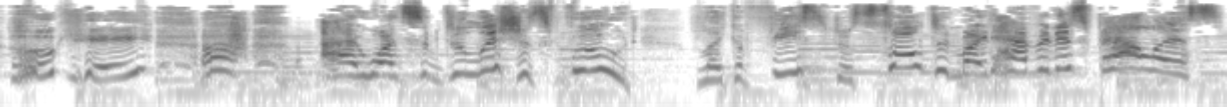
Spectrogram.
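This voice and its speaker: Excitable, very high-pitched little boy. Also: unhurried, music in the background. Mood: eager. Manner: exclaiming, expressive, hesitant. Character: earnest, excitable young boy adventurer. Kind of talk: children's animated fairy tale acting.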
